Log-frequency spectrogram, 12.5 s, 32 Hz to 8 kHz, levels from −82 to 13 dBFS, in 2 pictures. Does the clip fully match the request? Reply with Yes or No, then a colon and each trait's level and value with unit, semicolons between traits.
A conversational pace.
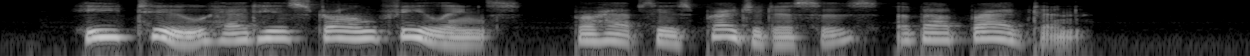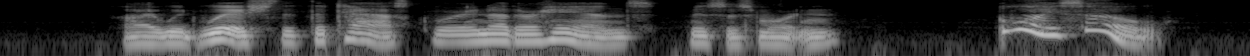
No: slow, 120 wpm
